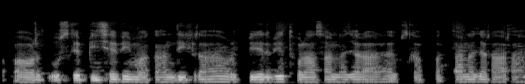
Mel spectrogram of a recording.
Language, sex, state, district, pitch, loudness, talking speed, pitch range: Hindi, male, Bihar, Vaishali, 115 Hz, -24 LUFS, 250 wpm, 110-120 Hz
